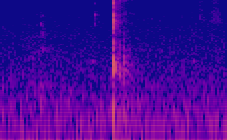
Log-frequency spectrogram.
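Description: Small metal parts click as an airbrush is taken apart.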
